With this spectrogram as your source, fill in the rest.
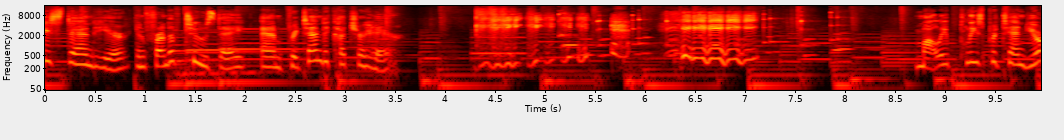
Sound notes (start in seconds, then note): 4.3 giggling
